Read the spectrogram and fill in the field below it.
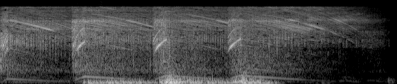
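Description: A power sanding machine polishing the chassis protector of a KXe electric motorcycle, revving up in three or four close, loud bursts with rising whine, then winding down at the end.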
